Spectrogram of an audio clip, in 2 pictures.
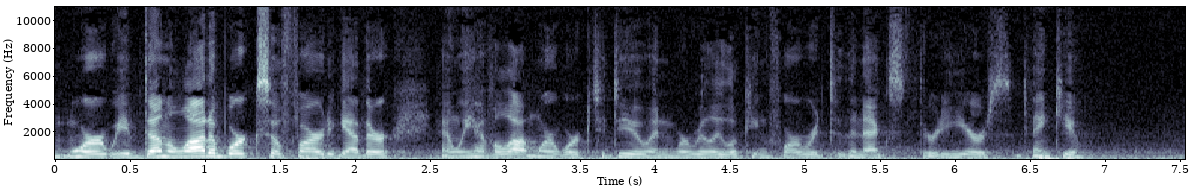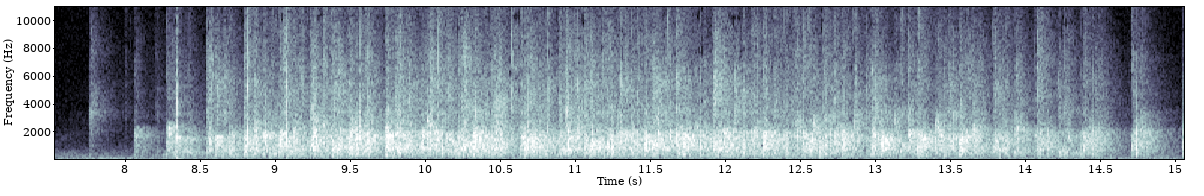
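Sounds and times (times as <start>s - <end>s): audience applauding: 8.0s - 15.0s.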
